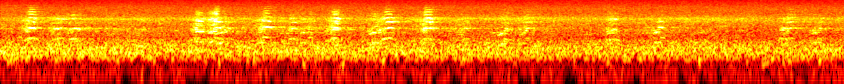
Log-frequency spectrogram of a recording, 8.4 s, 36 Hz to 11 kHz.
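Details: Geese landing in a big flock, 22 October 2015; separate sharp honks repeated irregularly about twice a second early on, thinning later, over a soft background chorus.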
